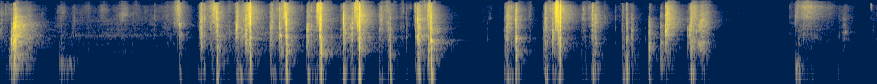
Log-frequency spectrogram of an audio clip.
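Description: Tarot cards shuffled close by in quick, crisp riffling bursts broken by short pauses, with a few final light flicks and no talking.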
